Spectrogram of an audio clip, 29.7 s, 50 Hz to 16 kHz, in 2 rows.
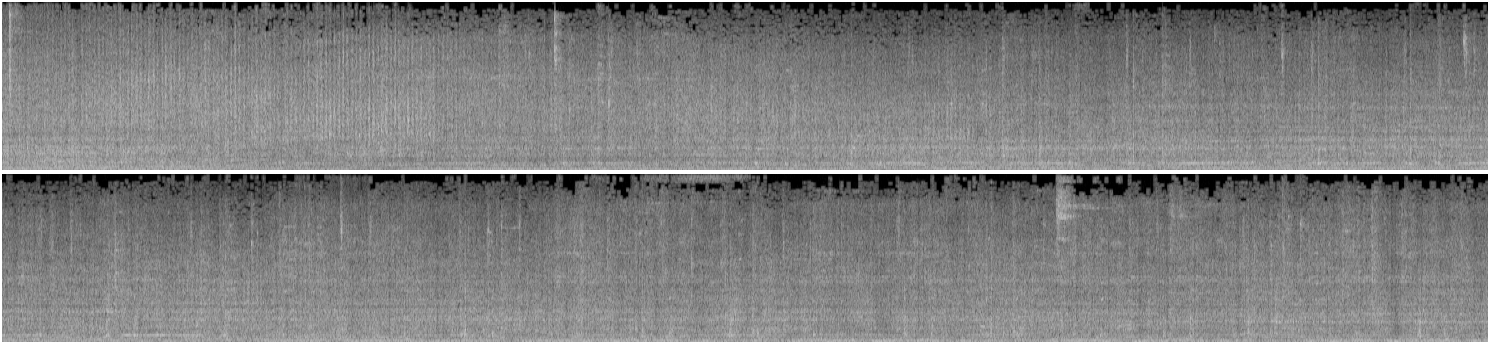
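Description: Passenger train rolling past: the KAI CC201 diesel-electric locomotive goes by at the start, then a long line of passenger coaches follows, their wheels clicking steadily over the rail joints. A short warning tone from the level crossing repeats about once a second through much of it.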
